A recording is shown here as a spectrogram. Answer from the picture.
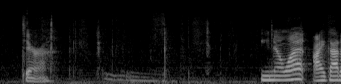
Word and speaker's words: Dara: I think I pronounced it both ways last week, but I think it is Dara. Dara.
